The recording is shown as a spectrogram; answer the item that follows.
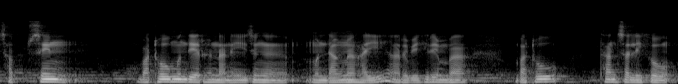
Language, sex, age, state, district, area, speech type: Bodo, male, 30-45, Assam, Udalguri, urban, spontaneous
